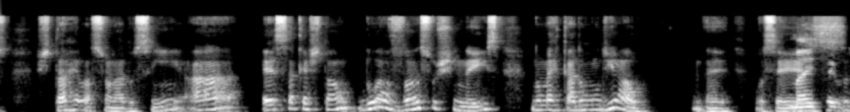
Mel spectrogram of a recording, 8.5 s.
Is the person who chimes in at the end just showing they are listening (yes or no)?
yes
